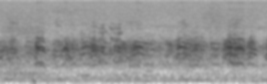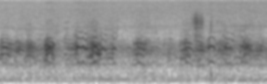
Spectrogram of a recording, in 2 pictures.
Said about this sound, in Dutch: Nog voordat we één weidevogel zien, ontmoeten we eerst een hele wolk brandganzen, die daar verblijven in een voor hen bedoeld rustgebied. Je ziet ze hier nu overtrekken, eh, dat, dat, dat gaat in duizenden.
